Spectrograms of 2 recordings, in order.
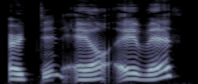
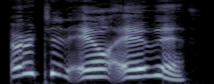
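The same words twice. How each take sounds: First: Lightly voiced small boy, offhand; indifferent child. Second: Put-on "Erton Ale Avith" lifted into a higher child key; in a different key. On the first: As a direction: toss the name off without interest. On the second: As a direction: repeat "Erton" on a new higher note. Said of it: "in a different key". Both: A narrator's reading.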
